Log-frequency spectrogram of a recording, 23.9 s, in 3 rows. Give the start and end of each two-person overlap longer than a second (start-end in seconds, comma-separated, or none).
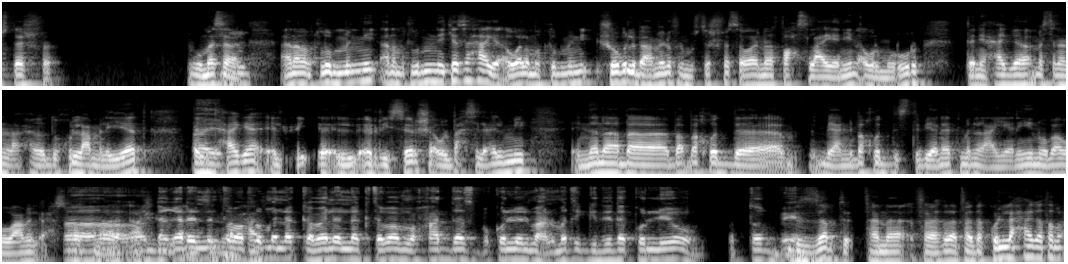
16.4-18.0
